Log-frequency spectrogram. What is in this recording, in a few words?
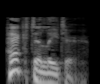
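"hectolitre", British English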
